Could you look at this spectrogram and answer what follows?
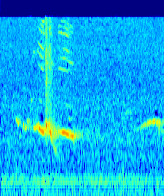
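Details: Oriole, a yellow bird perched outside a bedroom window, singing and at times tapping on the glass; one short fluted whistled phrase, rising then falling, with a fainter whistle near the end over a low indoor hum.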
